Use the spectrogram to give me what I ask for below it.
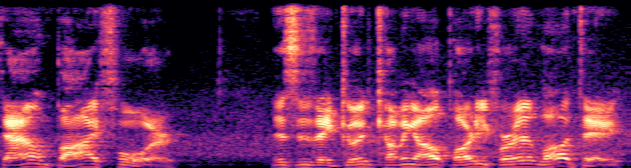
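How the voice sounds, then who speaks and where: A streamer commentates a football management game, giving live, informal play-by-play and chatting casually with viewers between passes. His mid-range voice is expressive, pushed and bright, with a measured pace and a little hiss or hum.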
